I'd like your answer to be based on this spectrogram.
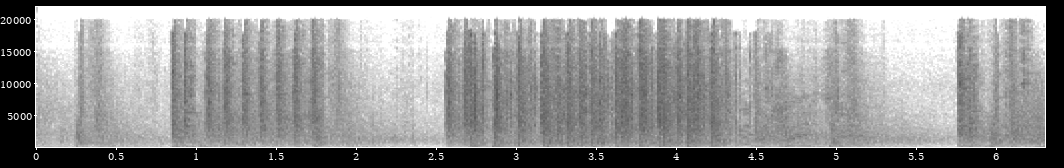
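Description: Rapid gunfire in the Atomfall video game as an enemy is shot at, with several loud bursts of shots separated by short pauses, close and dominant over background game sounds.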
